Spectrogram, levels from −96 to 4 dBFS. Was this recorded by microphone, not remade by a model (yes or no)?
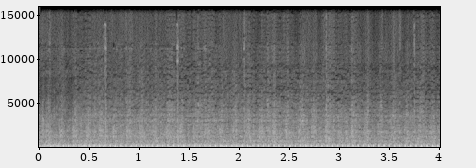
no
